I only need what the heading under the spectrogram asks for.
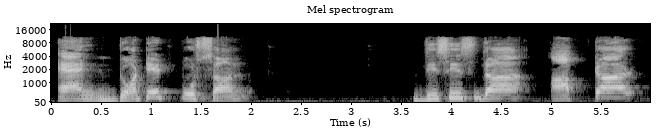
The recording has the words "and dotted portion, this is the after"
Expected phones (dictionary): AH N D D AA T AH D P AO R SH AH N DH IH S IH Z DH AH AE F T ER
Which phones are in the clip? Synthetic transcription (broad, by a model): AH N D D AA T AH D P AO R S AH N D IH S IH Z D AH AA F T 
